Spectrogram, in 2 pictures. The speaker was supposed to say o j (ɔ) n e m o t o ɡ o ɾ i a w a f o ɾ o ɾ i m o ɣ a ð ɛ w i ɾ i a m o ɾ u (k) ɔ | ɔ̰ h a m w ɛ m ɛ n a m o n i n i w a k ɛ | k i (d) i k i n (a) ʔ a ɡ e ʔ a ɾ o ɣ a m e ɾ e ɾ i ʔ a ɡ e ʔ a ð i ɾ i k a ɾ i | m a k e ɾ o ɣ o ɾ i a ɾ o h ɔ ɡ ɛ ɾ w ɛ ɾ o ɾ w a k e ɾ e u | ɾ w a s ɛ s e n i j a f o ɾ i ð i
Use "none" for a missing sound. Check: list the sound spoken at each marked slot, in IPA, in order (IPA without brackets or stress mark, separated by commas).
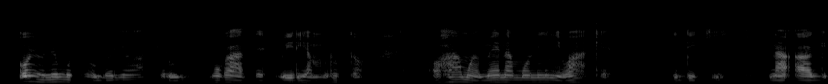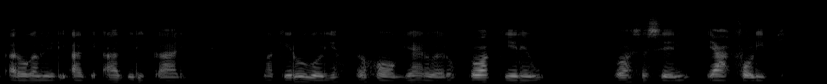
o, t, d, a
